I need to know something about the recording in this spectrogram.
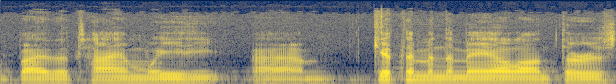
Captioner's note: none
